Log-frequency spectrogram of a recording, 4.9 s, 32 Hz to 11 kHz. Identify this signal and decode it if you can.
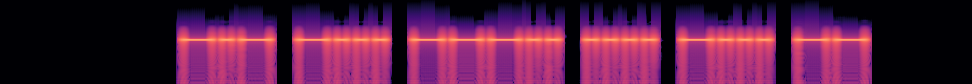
Morse code, heard as a keyed tone, about 25 wpm, 700 Hz. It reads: KB8HBM
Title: USA Call Signs 25wpm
